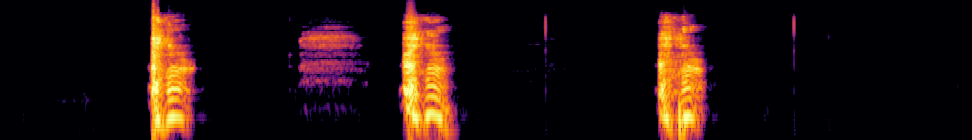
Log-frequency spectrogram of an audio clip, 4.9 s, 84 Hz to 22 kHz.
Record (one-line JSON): {"three_cough_length": "4.9 s", "three_cough_amplitude": 32768, "three_cough_signal_mean_std_ratio": 0.25, "survey_phase": "beta (2021-08-13 to 2022-03-07)", "age": "65+", "gender": "Male", "wearing_mask": "No", "symptom_none": true, "smoker_status": "Ex-smoker", "respiratory_condition_asthma": false, "respiratory_condition_other": false, "recruitment_source": "REACT", "submission_delay": "9 days", "covid_test_result": "Negative", "covid_test_method": "RT-qPCR", "influenza_a_test_result": "Unknown/Void", "influenza_b_test_result": "Unknown/Void"}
